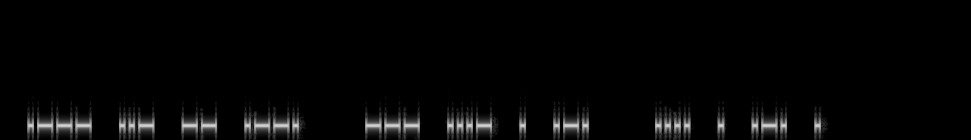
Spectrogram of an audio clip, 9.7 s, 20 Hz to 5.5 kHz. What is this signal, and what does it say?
Morse code, heard as a keyed tone, about 25 wpm, spaced as for 18 wpm, 600 Hz. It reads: JUMP OVER HERE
